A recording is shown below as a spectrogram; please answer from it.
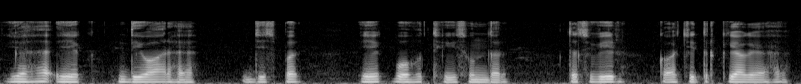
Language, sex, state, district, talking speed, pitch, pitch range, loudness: Hindi, male, Uttar Pradesh, Saharanpur, 110 wpm, 115 Hz, 110-120 Hz, -18 LUFS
